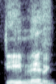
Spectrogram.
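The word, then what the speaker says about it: Demuth: And so, uh, Lisa, um, uh, knew I was gonna screw this up. It's Damth, right? Damth. That's right.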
